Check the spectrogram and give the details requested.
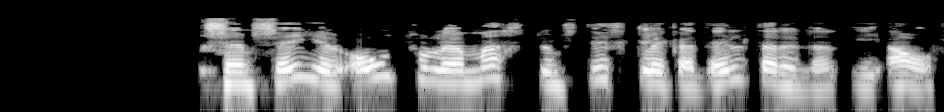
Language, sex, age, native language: Icelandic, male, 60-69, Icelandic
